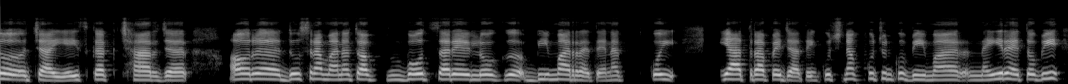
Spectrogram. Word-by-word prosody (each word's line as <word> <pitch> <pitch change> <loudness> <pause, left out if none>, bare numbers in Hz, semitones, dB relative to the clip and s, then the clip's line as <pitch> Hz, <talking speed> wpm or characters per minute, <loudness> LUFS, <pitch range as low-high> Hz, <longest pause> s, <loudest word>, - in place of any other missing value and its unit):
तो 230 -5 +5
चाहिए, 190 -2 +1
इसका 225 +2 0 0.2
चार्जर, 195 -2 0 0.4
और 250 +1 +3 0.3
दूसरा, 250 +1 +2
माना 230 0 -1
तो 235 +2 0
अब 225 -3 +2
बहुत 235 +3 0
सारे 235 -2 +4
लोग 220 -1 -2 0.3
बीमार 235 -1 0
रहते 180 -3 -2
हैं 180 - -5
ना, 205 +1 -5 0.3
कोई 235 +7 +1 0.5
यात्रा 235 -1 +4
पे 225 - +2
जाते 190 -2 -2
हैं, 190 - -6
कुछ 230 0 -5
न 250 - +1
कुछ 265 +1 -6
उनको 260 +1 -3
बीमार 210 0 -1
नहीं 210 +5 +1
रहे, 245 -3 +3
तो 235 +2 -1
भी 260 +5 +2
225 Hz, 170 wpm, -22 LUFS, 205-240 Hz, 0.5 s, तो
